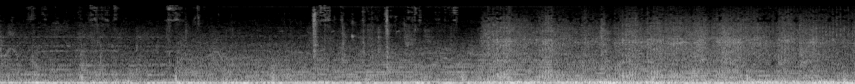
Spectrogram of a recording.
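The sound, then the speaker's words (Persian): A motorcycle engine rumbles steadily as the motorcycle is ridden out of a yard, growing a little rougher and louder about halfway through, with a continuous low drone throughout and no clear fade as it pulls away. “موتورشو تو حیاط سوار میشه میره بیرون”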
